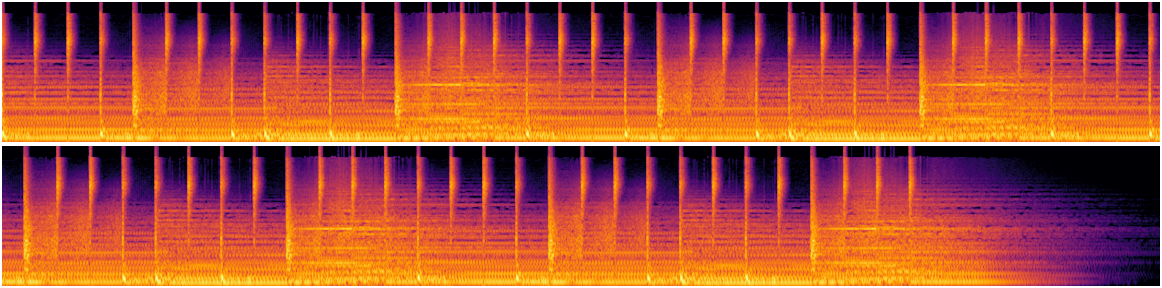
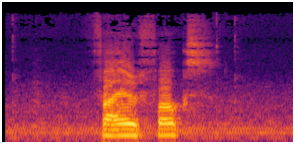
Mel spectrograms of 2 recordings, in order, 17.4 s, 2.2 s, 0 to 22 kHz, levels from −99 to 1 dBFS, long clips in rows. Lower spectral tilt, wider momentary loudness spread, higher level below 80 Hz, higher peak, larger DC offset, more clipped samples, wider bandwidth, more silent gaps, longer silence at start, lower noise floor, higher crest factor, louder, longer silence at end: second, -4 dB/octave vs -5.5 dB/octave; second, 4 LU vs 24 LU; first, -20 dBFS vs -48 dBFS; about the same, 0 dBFS vs -2 dBFS; neither; first, 1% vs under 0.1%; first, over 20 kHz vs 16 kHz; neither; about the same, 0 s vs 0.05 s; first, -64 dBFS vs -35 dBFS; about the same, 10 dB vs 14 dB; first, -10 LUFS vs -13 LUFS; first, 1 s vs 0.25 s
